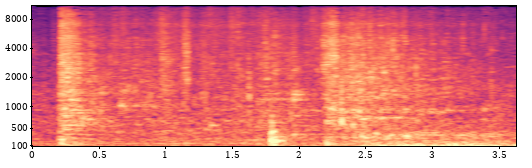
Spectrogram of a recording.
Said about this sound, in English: a group of women are using big plastic and metal buckets to get water from a big tank to irrigate the plants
